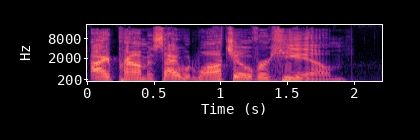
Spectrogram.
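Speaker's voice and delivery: weird, high, faintly accented cartoon voice. Retelling a cartoon scene, quoting SpongeBob the way he says it. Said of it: "weird the way SpongeBob says it".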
